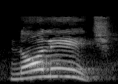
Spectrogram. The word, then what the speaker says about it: नॉलेज: एच नहीं बोला गया नाउ इन वर्ड में के साइलेंट है नो नाइट नॉलेज के तो नहीं बोला हमने के साउंड क क नॉलेज तो नहीं बोला हमने नॉलेज बोला तो के जो है यहां साइलेंट है और अगर आपने नॉलेज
